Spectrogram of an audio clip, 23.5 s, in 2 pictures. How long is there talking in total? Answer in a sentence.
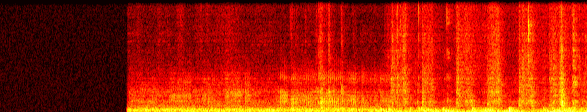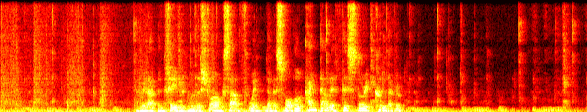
The talking can be heard for 6 seconds in total.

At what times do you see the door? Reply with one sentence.
The door can't be heard in this clip.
